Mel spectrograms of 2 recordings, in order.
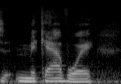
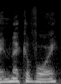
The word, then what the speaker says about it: McAvoy: And in an interview, James McAvoy said... Sorry, McAvoy. James McAvoy said...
